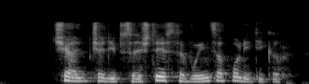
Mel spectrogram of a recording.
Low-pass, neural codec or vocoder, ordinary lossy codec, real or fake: 7.2 kHz; codec, 16 kHz, 4 kbps, X-Codec, HuBERT features, trained on balanced general audio; AAC, 48 kbps; fake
